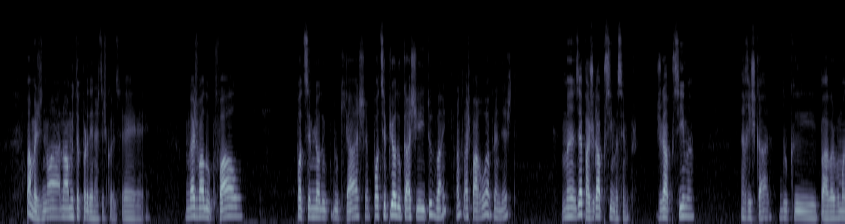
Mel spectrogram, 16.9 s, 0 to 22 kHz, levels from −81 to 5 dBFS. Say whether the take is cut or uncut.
cut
